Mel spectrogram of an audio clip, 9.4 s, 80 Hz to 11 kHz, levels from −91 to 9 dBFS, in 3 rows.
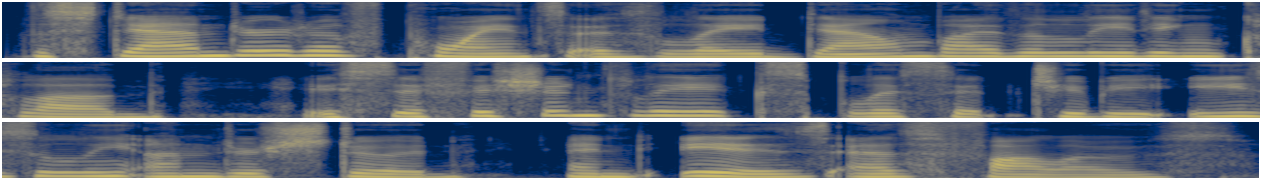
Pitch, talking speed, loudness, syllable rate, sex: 190 Hz, 140 wpm, -17 LUFS, 3.9 syllables/s, female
